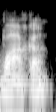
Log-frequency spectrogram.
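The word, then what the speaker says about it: huaca: the way and it and it um um pronounced Waka and uh it can be natural features man-made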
